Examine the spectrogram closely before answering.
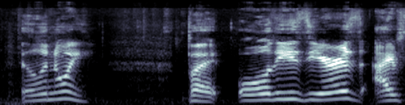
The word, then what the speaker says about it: Illinois: He came in and he's like, "Oh, you New Yorkers say Illinois." And he's like, "There's no S." And I'm like, "Really?" And I look and I'm like, "Oh he's right. There's no S. There's no S. Illinois."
